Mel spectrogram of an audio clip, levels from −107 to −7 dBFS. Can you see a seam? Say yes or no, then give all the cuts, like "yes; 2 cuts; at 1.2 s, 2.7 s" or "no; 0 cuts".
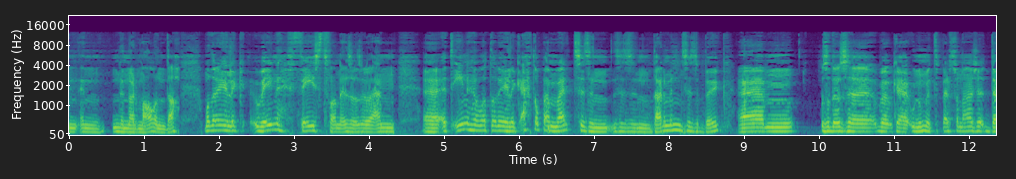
yes; 3 cuts; at 1.5 s, 8.8 s, 11.0 s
